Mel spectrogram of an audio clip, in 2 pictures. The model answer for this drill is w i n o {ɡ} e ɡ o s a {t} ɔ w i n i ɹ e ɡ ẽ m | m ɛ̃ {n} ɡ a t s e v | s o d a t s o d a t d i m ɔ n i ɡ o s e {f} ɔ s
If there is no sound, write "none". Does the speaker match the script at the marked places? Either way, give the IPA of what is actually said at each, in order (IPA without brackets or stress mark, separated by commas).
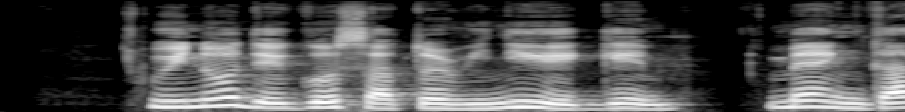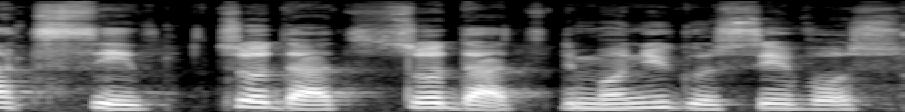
d, t, n, v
